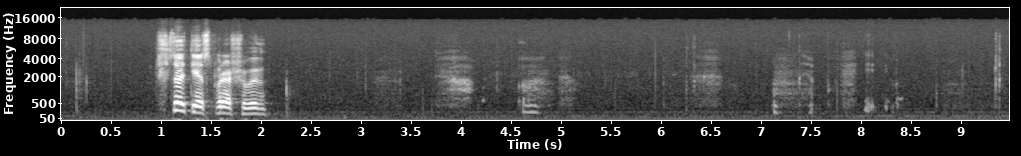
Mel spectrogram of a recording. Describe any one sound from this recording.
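A woman speaks with emotion, close by.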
